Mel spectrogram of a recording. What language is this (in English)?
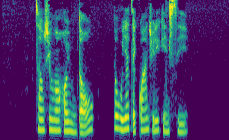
Cantonese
